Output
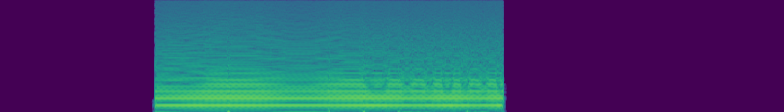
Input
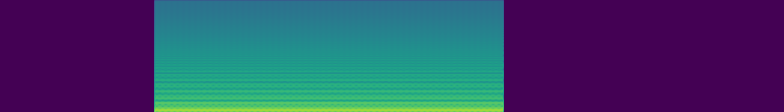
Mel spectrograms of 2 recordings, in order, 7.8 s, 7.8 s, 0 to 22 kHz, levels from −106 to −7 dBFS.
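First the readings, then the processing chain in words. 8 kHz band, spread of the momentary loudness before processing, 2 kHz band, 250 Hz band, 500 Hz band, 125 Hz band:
−2.0 dB, 3 LU, −2.5 dB, +0.5 dB, +5.0 dB, −20.5 dB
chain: Butterworth low-pass 1,200 Hz 72 dB per octave
gate on every frequency bin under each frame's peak −15 dB weak
rotating-speaker cabinet horn 0.75 Hz, later 5.5 Hz, at 0:03.36
in parallel at −3 dB: log-companded quantiser 2 bits

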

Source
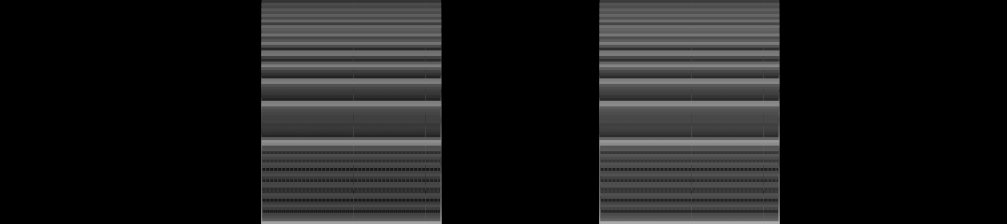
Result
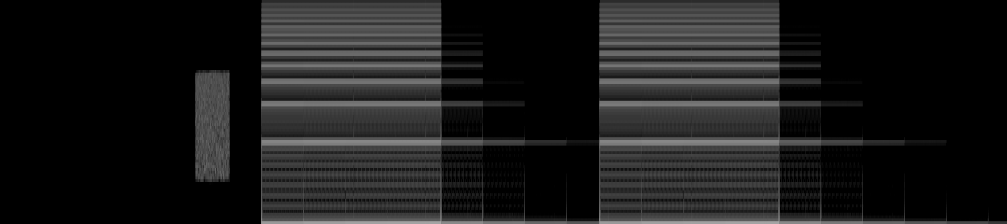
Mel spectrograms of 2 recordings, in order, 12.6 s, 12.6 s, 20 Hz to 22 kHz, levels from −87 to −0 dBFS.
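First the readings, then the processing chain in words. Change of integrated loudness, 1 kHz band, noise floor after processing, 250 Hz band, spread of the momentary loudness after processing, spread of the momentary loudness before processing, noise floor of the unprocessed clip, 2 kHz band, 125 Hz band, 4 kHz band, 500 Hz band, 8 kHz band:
−5.0 dB, −3.0 dB, below −85 dBFS, −4.0 dB, 17 LU, 7 LU, below −85 dBFS, −4.0 dB, −2.5 dB, −5.0 dB, −5.0 dB, −4.5 dB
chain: brickwall limiter −29 dBFS, peak gain reduction 5.5 dB
feedback echo with a low-pass in the loop 523 ms, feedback 53%, low-pass 1,800 Hz, level −11.5 dB
sound drawn into the spectrogram noise, 0:02.44–0:02.87, 850–5,700 Hz −45 dBFS

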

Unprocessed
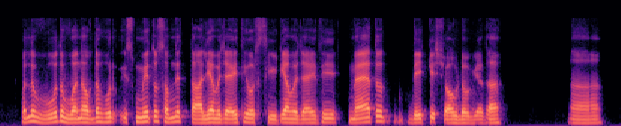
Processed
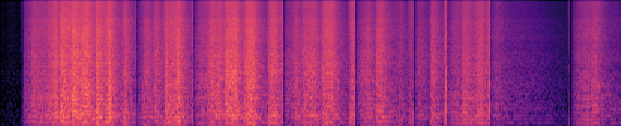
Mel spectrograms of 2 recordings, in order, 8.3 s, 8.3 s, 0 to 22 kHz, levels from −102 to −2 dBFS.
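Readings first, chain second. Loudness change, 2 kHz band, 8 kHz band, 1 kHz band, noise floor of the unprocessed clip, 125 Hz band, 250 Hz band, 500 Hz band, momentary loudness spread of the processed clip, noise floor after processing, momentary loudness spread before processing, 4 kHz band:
+2.5 dB, +5.5 dB, can't be measured, +1.5 dB, −77 dBFS, −11.0 dB, −12.5 dB, −12.0 dB, 15 LU, −62 dBFS, 8 LU, +14.5 dB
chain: compressing power law on the bin magnitudes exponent 0.11
coupled-rooms reverb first 0.44 s, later 1.8 s, from −18 dB, DRR −0.5 dB
volume swells 616 ms

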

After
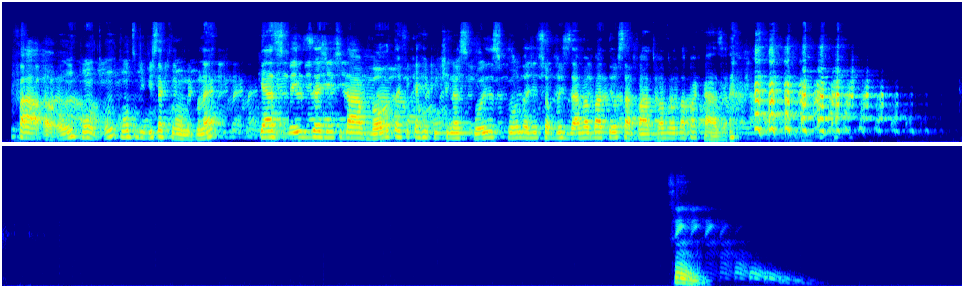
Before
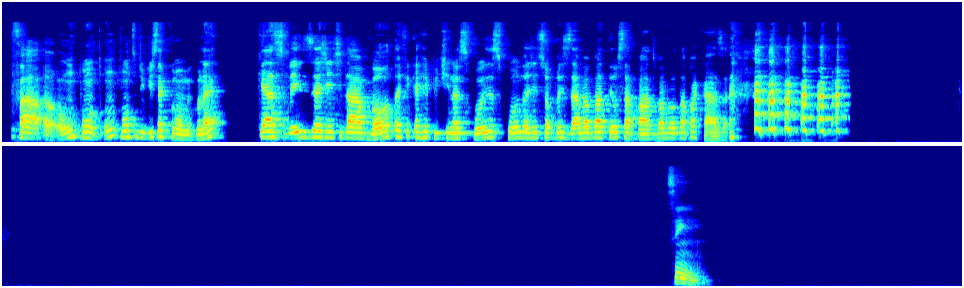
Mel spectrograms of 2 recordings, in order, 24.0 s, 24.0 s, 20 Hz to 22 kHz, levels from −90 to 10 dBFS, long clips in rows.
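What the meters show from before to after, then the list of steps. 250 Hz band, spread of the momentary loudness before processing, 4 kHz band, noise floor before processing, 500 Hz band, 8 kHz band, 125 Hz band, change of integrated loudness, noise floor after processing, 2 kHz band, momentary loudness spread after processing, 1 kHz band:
0.0 dB, 8 LU, +0.5 dB, −84 dBFS, 0.0 dB, −0.5 dB, 0.0 dB, 0.0 dB, −81 dBFS, +0.5 dB, 10 LU, +0.5 dB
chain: low-pass that shuts in the quiet parts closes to 2,900 Hz, open at −23 dBFS
echo through a band-pass that steps 185 ms, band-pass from 2,900 Hz, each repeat −0.7 octaves, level −6.5 dB
surface crackle 48 per second −58 dBFS

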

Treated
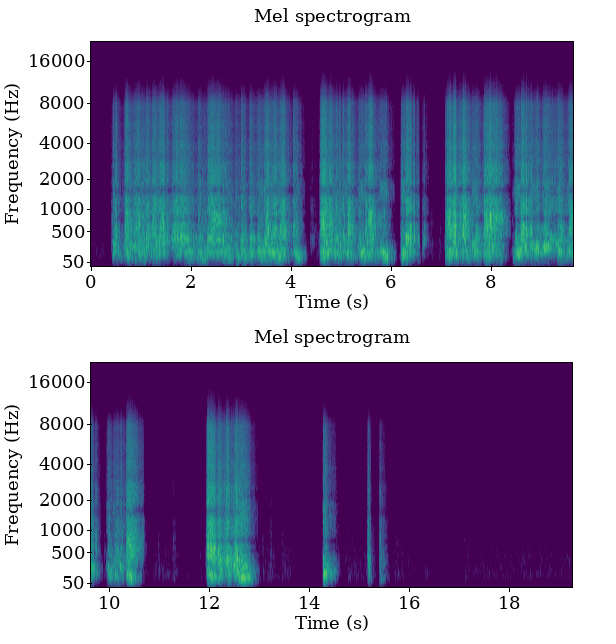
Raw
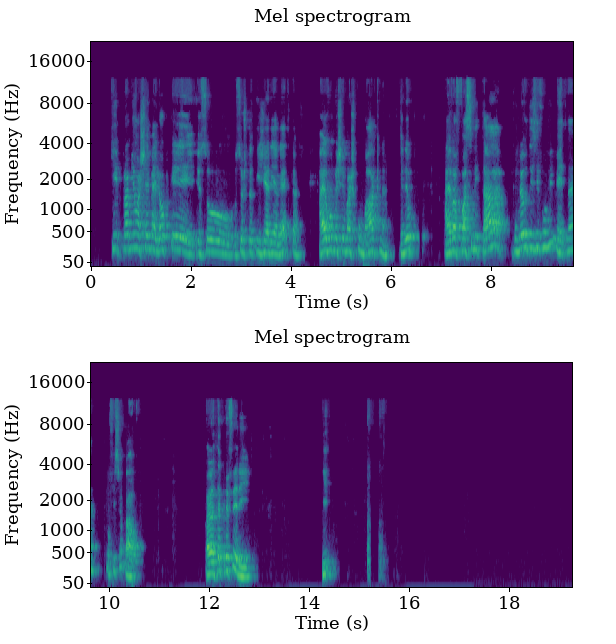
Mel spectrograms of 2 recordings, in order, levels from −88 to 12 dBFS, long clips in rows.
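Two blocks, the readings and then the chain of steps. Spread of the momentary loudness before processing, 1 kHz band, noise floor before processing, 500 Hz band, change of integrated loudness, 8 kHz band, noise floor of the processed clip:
15 LU, +1.5 dB, −80 dBFS, −1.0 dB, +0.5 dB, +2.0 dB, below −85 dBFS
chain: treble cut that deepens with the level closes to 2,900 Hz, closed at −15 dBFS
decimation without filtering 29×
cochlear-implant simulation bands 12
level +1 dB

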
